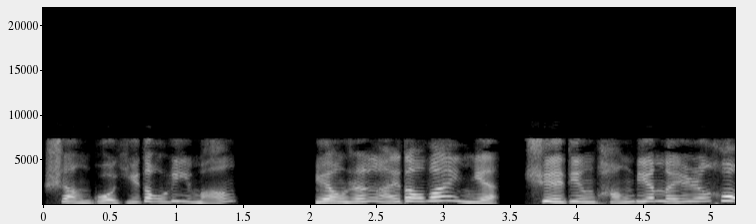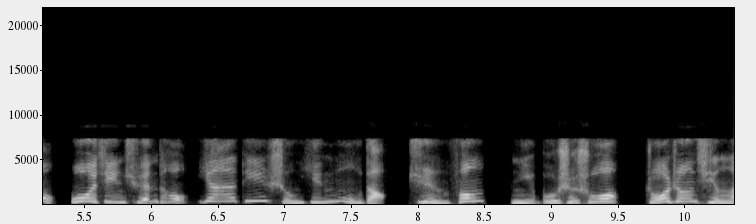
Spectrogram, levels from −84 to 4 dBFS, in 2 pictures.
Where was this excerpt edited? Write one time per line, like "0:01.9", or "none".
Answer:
0:05.3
